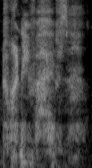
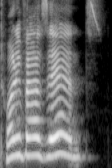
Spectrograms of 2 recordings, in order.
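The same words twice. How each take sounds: First: It is said very quietly, almost whispered. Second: It is said in a louder voice.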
